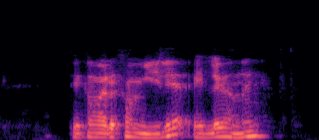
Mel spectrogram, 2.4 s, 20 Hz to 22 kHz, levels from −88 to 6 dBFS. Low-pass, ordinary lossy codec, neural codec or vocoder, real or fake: 5.4 kHz; MP3, 48 kbps; codec, 44.1 kHz, 2.6 kbps, SNAC; fake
